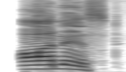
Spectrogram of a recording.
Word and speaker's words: honest: ठीक है, चलो कुछ शब्दों में आप देखिएगा कि एच के बाद ओ आता है तो एच साइलेंट हो जाता है।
